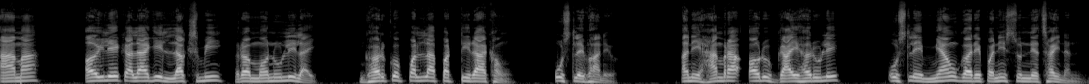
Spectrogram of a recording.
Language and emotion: Nepali, neutral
